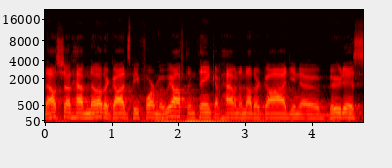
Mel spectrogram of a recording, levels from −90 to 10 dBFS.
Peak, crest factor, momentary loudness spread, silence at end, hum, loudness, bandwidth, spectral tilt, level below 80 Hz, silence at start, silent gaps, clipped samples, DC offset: -26 dBFS; 14 dB; 5 LU; 0 s; none; -41 LUFS; over 20 kHz; -5.5 dB/octave; -58 dBFS; 0 s; none; under 0.1%; under 0.1%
